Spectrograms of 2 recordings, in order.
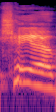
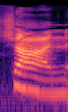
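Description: First: It is pronounced the English way, as in 4chan. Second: It is pronounced the Japanese way. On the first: This is how people commonly say it. The speaker calls it wrong. "people say Chan, like, as far as, because like that's where, like, 4chan" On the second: This is how it is said in Japanese. The speaker calls it right. "but it's Chan in actual Japanese"

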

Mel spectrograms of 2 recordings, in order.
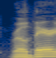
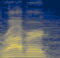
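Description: First: The name is said the Louisiana way. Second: The name is said the general American way. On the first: This is how people from Louisiana say it. The speaker calls it right. "The way we say things" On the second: This is how people outside Louisiana say it. The speaker calls it wrong. "not Robert"

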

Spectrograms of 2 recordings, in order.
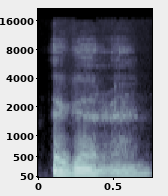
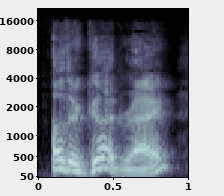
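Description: First: It is said in a low, sultry voice. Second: It is said in an ordinary, bright voice.

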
